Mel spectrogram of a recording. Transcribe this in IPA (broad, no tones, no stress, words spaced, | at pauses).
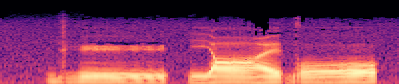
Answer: ɡʱyː | jɑːɪ̯ɡoː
